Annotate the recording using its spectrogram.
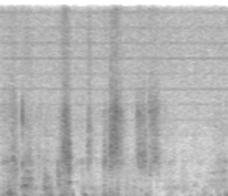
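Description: Printed dress fabric rustling and sliding over the cutting table as it is smoothed flat and folded into four layers; a few faint, brief rustles.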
